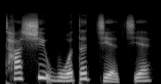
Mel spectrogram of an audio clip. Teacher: For instance, if I say, 她是我的姐姐, she is my older sister. Did you hear how the second jie is really light and unstressed?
